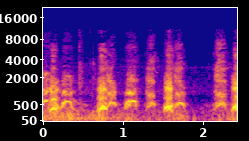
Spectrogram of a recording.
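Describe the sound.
Dogs barking at a garbage dump: several short, loud barks and yelps come in an irregular rhythm, with quieter noise in the gaps between them.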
